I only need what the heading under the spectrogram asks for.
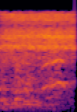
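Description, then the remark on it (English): A steady, breathy 'shh' hiss heard over a telephone connection runs without a break for under a second at an even, fairly strong level, with a faint murmur of tones threaded through it. “Osgood, are you hissing me?”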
